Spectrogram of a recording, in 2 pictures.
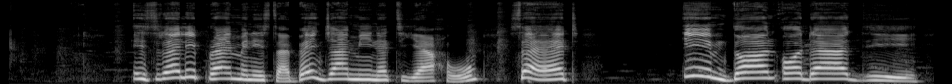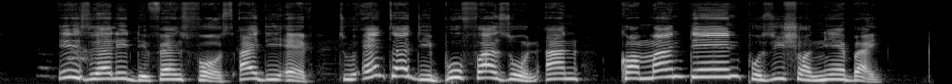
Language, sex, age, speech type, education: Nigerian Pidgin, male, 30-45, spontaneous, tertiary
